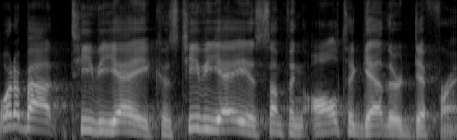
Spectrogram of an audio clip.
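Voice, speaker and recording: This man has an unremarkable speaking voice, with lively intonation and a fairly quick pace. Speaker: utility industry speaker. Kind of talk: motivational talk.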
